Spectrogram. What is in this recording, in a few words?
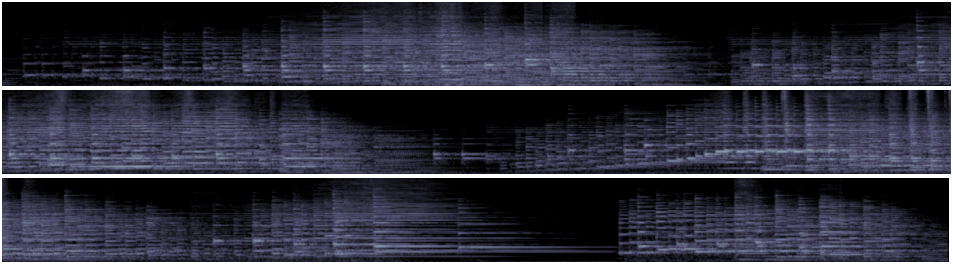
Variations for cello & piano in F major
